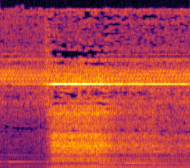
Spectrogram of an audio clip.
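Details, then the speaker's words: Philips cassette recorder, single deck: steady low hum plus motor whir on play but no tape sound from either side; playback signal missing. "现在它的故障呢是这个仓室没有声音我们可以放一下我们只能听到嗡嗡声"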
